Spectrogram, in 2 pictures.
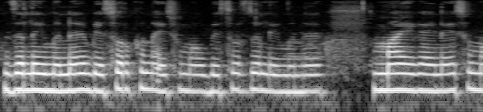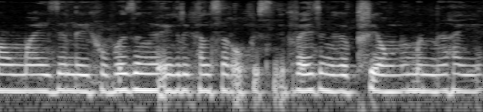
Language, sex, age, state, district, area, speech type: Bodo, female, 30-45, Assam, Udalguri, urban, spontaneous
